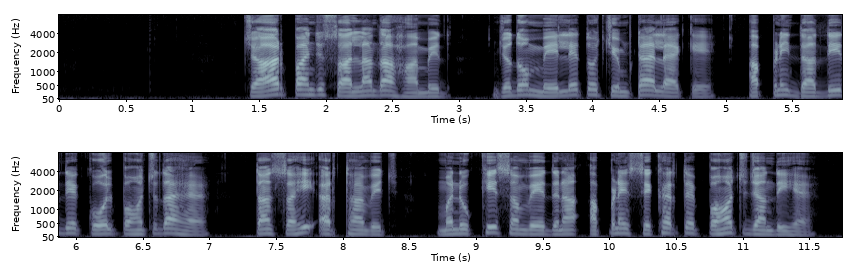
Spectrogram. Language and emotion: Punjabi, neutral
